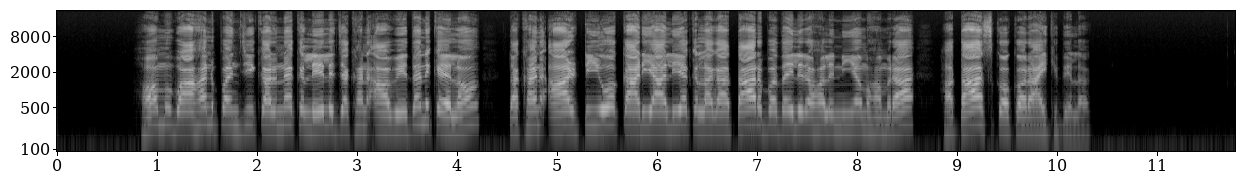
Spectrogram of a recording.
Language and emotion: Maithili, angry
